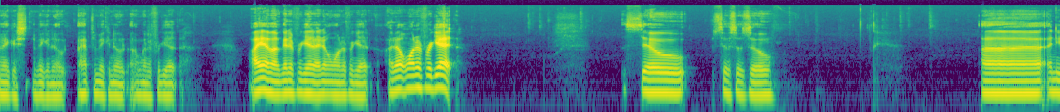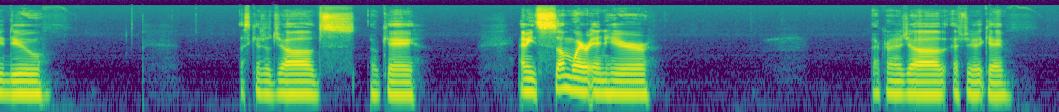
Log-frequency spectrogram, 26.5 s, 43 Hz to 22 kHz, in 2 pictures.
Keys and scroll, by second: 1.0 ctrl+a, 2.0 ctrl+a, 2.4 2, 3.6 ctrl+a, 3.7 ctrl+a, 4.5 ctrl+a, 4.7 ctrl+a, 5.0-8.8 typing, 9.9-14.8 typing, 11.6 Return, 17.0-26.4 typing.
